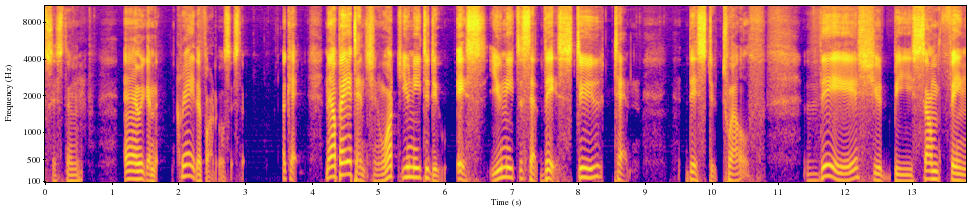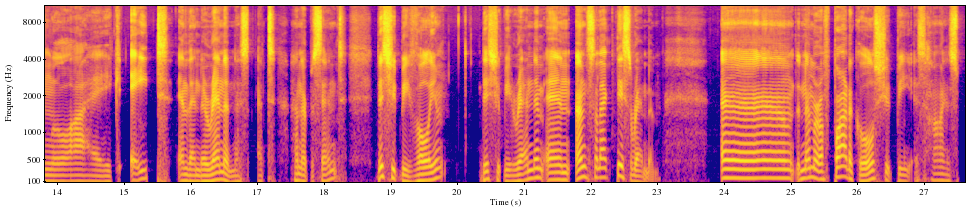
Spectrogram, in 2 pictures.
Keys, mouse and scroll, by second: 25.1-26.8 middle drag, 26.8 KP_0.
